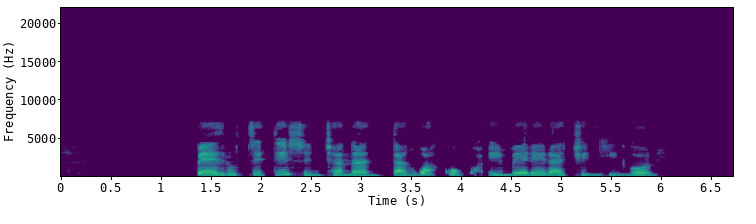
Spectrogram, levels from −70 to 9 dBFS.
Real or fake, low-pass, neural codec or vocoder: real; 7.2 kHz; none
